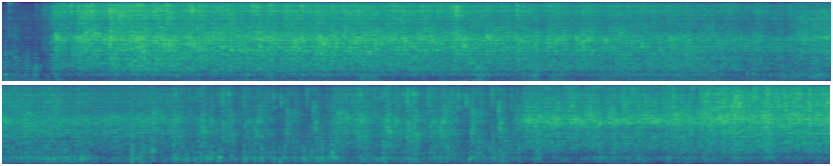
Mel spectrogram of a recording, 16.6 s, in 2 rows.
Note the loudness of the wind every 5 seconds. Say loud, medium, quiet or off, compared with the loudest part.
medium, loud, loud, medium.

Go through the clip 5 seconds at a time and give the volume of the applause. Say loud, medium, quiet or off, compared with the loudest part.
loud, medium, medium, loud.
